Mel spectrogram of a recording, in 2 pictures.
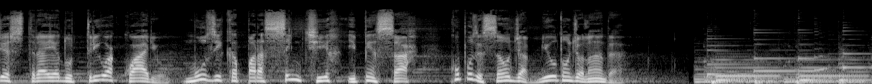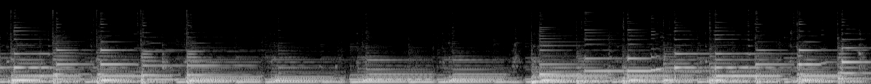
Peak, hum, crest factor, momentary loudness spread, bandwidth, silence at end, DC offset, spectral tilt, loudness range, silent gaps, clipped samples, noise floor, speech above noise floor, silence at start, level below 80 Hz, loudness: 0 dBFS; none; 14 dB; 10 LU; 13.5 kHz; 0 s; under 0.1%; -5.5 dB/octave; 7 LU; none; under 0.1%; -44 dBFS; 33 dB; 0 s; -36 dBFS; -15 LUFS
